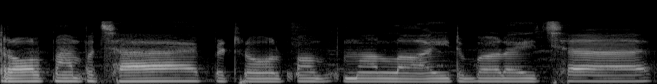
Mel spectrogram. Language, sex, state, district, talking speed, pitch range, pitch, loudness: Angika, male, Bihar, Begusarai, 100 wpm, 140-145 Hz, 140 Hz, -29 LUFS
